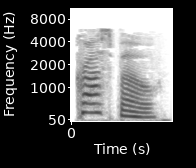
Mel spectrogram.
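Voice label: "crossbow", American English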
